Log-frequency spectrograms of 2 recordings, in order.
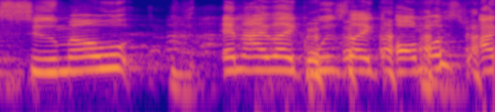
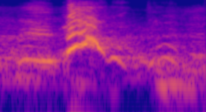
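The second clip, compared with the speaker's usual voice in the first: high laughing no; 12 semitones higher than usual. Real, not acted. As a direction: squeal it through a laugh. Laughing denial.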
